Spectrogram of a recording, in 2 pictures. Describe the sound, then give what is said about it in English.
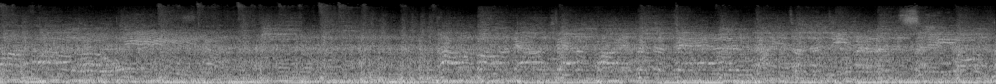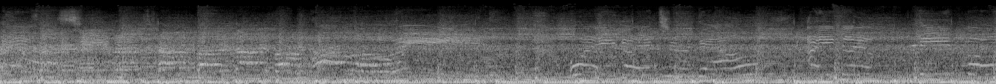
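A person screams loudly and at length, the strained, wavering cry sitting over a dense, constant wall of noise that never drops away for the whole stretch. “Good scream”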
